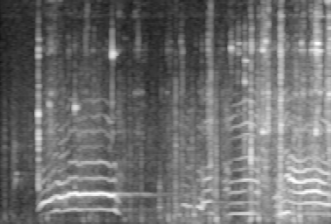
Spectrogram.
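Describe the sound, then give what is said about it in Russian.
A pair of horses gallops while pulling a wagon: a loud, high whinny rings out, followed by rapid, thudding hoofbeats and further neighing. “Повозку несет пара лошадей. Вожи держит женщину. Док и Марти скачут за повозкой.”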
